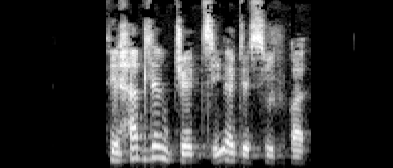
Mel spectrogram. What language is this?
Kabardian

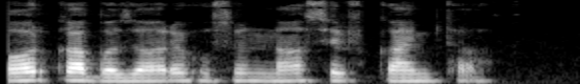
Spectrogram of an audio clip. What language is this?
Urdu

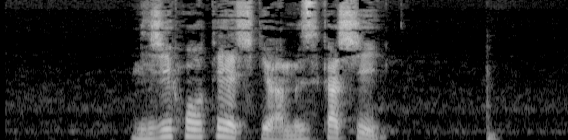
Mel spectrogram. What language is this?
Japanese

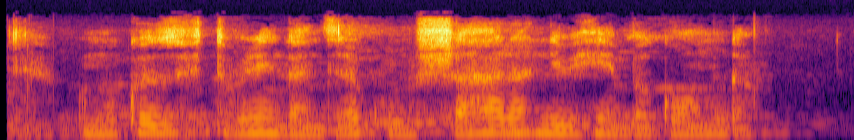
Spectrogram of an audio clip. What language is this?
Kinyarwanda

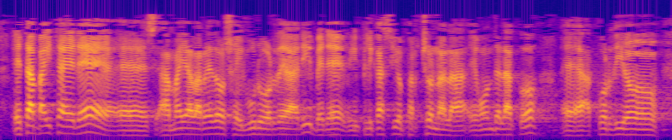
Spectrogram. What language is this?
Basque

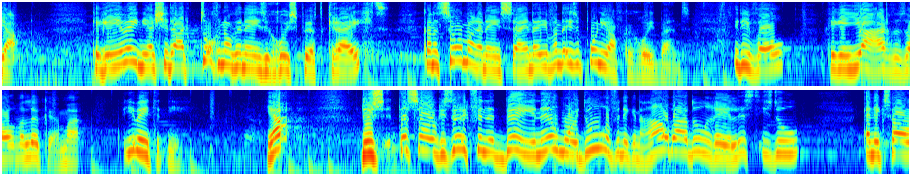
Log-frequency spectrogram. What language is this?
Dutch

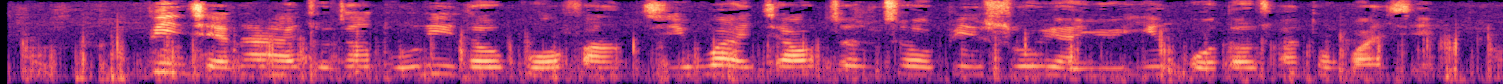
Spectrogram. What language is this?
Chinese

